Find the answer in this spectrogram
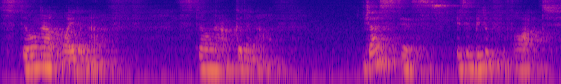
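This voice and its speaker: A woman's medium-pitched voice amid noticeable background noise. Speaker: spoken word poet. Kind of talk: spoken word poetry performance.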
